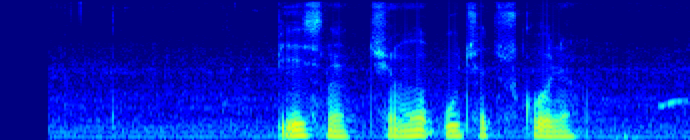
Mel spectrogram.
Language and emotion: Russian, neutral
